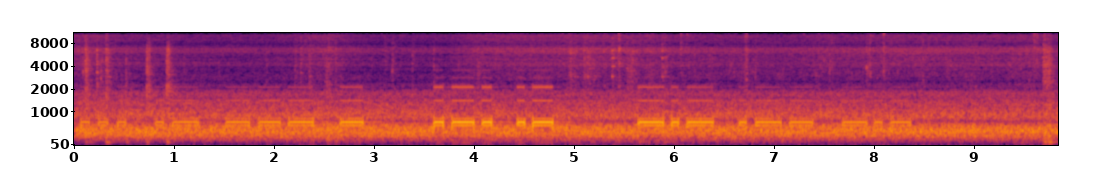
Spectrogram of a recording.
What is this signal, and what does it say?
Morse code (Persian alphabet), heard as a keyed tone, hand-sent with a straight key, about 14 wpm, 700 Hz, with radio static, fading, a narrow filter, room echo and kitchen noise. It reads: ساعت را کوک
